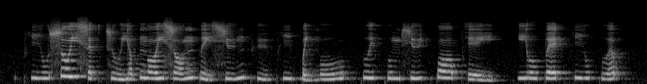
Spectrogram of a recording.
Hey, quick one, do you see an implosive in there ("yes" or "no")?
no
